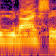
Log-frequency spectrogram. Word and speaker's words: Eunice: To his grandmother Lois and to his mother Eunice, or Eunice, as some pronounce her name.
